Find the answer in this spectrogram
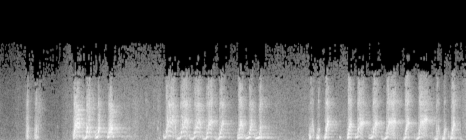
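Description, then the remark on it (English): A man's voice imitates a duck, letting out rapid, nasal quacks in several quick bursts separated by short pauses, loud throughout. “Would you, would you like to hear old uncle make a noise like a duck?”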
